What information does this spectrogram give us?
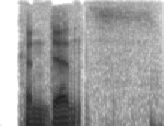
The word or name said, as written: Condensable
